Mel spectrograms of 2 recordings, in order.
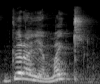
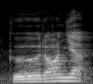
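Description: First: Put-on Aussie accent pitched higher, a cheery jokey try; over-the-top Aussie "good on ya, mate"; hammed-up Aussie accent. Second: Put-on a light first go at an Aussie accent; tossed-off Aussie praise, only a hint of the accent; casual Aussie accent, barely put on; mock Aussie accent. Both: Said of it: "the extent of my Aussie accent".

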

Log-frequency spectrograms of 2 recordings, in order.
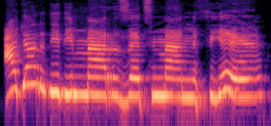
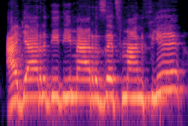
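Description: First: Slow emphasis. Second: Slower repeat. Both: Shown as a demonstration. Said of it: "teacher repeats the rule".

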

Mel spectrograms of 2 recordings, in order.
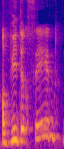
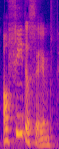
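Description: First: "Auf Wiedersehen" with a French lilt, rising at the end; French accent on "Auf Wiedersehen", rising; French-accented German. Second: "auf Wiedersehen" said the German way, falling firmly; proper German "auf Wiedersehen" with a falling end; corrected German. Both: Shown as a demonstration. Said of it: "French accent when I say a German word".

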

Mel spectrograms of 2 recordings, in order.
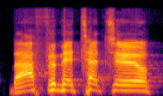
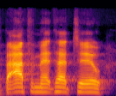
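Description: First: Slow, high, booming hype; loud excited repeat. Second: Said in the usual way. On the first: Real, not acted. Streamer hypes up the fighter's tattoo, loud and drawn out. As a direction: belt it out, stretching each word.

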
